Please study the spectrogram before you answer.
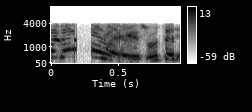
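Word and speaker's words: Alvvays: And by the way, I think they pronounce their name Always, even though they spell it A-L-V-V-A, which is very stupid.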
